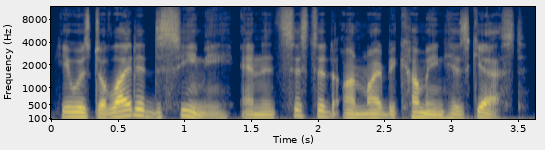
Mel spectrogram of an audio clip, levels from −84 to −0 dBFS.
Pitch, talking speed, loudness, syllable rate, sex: 110 Hz, 215 wpm, -19 LUFS, 5.4 syllables/s, male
